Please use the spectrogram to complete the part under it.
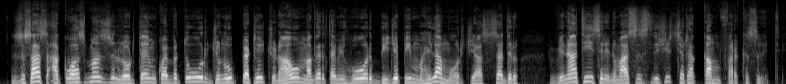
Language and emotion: Kashmiri, neutral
